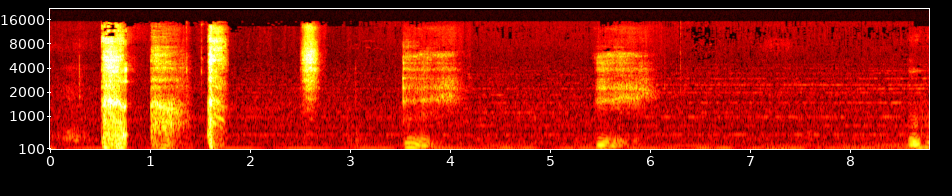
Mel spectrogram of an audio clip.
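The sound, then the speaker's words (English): Several harsh coughs and throat-clearing bursts come in quick succession, followed by a couple of softer rasping breaths and a final fainter cough, with no talking. “And you begin to cough, and every time you do, that familiar black cloud comes out of your nostrils, out of your nostrils and your mouth.”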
